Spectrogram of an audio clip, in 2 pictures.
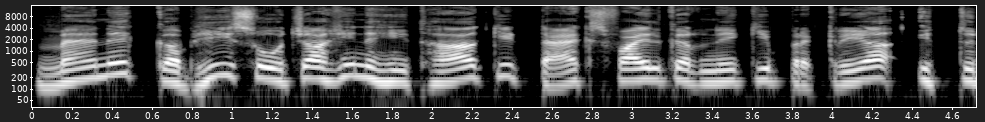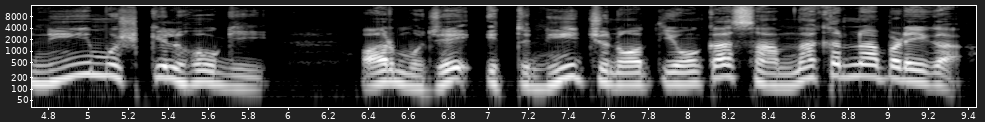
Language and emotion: Hindi, surprised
